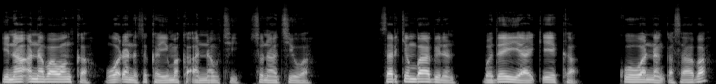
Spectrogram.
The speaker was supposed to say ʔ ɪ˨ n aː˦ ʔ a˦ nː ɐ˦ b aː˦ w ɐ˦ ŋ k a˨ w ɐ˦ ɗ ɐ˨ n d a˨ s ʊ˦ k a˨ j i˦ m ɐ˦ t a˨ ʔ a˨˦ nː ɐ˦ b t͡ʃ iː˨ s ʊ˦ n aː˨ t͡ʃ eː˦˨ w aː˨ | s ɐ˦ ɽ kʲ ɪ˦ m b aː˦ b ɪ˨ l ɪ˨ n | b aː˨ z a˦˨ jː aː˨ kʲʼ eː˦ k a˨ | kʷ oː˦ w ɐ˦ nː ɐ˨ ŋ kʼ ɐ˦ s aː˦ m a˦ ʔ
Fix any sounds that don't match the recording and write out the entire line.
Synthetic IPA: ʔ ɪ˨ n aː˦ ʔ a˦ nː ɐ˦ b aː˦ w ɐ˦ ŋ k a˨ w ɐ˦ ɗ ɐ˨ n d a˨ s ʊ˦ k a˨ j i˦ m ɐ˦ k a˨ ʔ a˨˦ nː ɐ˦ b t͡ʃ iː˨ s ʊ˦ n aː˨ t͡ʃ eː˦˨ w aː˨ | s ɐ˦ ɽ kʲ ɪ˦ m b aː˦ b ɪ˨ l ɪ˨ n | b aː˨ z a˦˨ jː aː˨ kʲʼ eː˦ k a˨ | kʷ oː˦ w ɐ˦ nː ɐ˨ ŋ kʼ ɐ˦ s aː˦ b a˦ ʔ

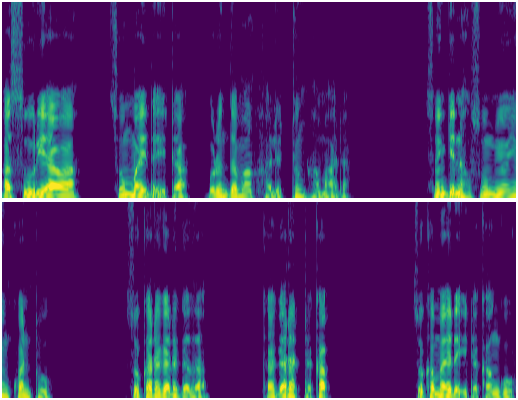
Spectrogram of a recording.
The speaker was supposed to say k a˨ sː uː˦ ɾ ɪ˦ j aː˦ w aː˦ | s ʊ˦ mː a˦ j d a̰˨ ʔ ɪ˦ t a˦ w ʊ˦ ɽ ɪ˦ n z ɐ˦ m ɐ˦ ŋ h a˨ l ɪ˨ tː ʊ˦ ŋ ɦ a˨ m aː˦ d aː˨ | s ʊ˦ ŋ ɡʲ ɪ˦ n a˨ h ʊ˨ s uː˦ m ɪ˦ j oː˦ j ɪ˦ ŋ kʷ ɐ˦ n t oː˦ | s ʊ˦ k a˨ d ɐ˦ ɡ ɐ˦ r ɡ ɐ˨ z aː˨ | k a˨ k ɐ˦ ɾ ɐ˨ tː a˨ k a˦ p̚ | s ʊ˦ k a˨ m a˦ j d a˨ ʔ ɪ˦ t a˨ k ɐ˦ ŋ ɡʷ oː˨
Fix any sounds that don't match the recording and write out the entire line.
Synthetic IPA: ʔ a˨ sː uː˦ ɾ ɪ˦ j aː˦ w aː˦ | s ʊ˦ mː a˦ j d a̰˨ ʔ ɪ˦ t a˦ w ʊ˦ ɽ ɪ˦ n z ɐ˦ m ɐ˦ ŋ h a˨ l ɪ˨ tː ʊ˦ ŋ ɦ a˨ m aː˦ d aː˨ | s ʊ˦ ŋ ɡʲ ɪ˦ n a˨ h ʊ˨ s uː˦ m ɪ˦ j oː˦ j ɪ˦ ŋ kʷ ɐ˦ n t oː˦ | s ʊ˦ k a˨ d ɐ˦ ɡ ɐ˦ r ɡ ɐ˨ z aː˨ | k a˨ ɡ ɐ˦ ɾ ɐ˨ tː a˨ k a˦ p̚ | s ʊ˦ k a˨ m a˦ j d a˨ ʔ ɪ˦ t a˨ k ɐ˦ ŋ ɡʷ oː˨

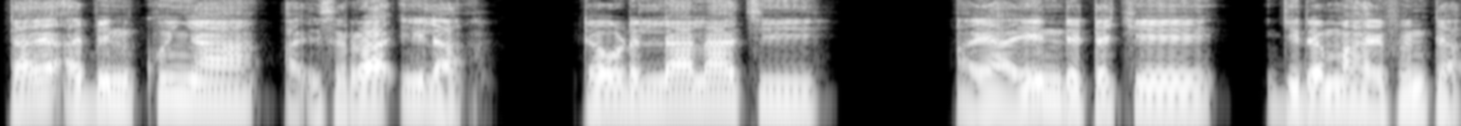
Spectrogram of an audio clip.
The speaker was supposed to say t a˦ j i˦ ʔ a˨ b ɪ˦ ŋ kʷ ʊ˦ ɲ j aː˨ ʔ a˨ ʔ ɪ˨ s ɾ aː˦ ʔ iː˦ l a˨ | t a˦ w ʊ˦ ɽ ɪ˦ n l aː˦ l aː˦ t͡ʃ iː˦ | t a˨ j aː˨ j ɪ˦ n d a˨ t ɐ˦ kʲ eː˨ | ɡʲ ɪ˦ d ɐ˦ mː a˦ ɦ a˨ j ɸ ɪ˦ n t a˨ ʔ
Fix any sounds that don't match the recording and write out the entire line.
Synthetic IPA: t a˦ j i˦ ʔ a˨ b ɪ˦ ŋ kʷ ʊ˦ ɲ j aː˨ ʔ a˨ ʔ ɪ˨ s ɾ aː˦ ʔ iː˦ l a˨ | t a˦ w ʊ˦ ɽ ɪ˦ n l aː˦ l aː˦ t͡ʃ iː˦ | ʔ a˨ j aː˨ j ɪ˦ n d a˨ t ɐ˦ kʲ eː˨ | ɡʲ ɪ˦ d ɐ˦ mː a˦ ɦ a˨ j ɸ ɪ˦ n t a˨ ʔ

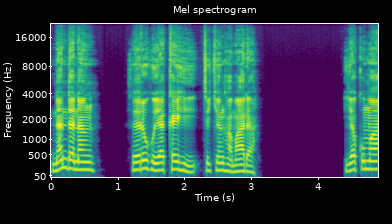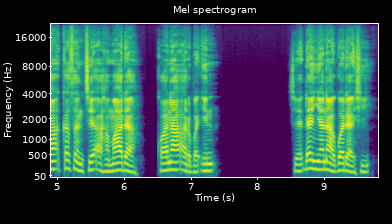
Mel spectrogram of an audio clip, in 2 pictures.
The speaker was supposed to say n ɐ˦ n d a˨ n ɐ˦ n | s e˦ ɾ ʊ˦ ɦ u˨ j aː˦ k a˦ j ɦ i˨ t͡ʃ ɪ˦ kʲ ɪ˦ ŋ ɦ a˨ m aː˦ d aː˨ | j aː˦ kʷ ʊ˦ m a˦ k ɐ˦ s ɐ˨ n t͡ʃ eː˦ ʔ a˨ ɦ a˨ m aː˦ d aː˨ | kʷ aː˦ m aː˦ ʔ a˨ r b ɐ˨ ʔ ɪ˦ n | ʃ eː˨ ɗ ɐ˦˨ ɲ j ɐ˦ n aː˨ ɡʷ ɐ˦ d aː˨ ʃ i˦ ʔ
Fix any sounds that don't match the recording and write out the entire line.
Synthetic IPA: n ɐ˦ n d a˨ n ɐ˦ n | s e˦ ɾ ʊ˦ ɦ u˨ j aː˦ k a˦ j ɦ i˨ t͡ʃ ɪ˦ kʲ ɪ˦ ŋ ɦ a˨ m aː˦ d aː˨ | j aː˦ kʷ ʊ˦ m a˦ k ɐ˦ s ɐ˨ n t͡ʃ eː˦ ʔ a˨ ɦ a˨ m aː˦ d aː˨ | kʷ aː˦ n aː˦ ʔ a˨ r b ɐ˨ ʔ ɪ˦ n | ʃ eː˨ ɗ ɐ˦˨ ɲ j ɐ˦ n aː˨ ɡʷ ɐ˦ d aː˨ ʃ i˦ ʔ

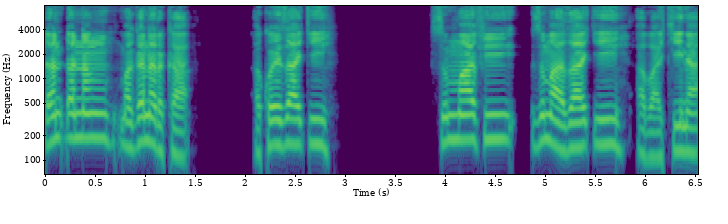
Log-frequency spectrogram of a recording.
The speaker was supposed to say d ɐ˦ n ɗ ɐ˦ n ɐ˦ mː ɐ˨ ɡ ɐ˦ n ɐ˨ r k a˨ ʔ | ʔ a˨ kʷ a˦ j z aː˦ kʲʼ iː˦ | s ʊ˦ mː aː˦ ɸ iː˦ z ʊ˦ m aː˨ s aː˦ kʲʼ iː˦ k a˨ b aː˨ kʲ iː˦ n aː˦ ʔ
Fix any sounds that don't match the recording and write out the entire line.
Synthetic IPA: ɗ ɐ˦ n ɗ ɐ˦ n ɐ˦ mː ɐ˨ ɡ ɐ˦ n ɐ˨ r k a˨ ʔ | ʔ a˨ kʷ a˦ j z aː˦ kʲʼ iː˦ | s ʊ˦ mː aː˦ ɸ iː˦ z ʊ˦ m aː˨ z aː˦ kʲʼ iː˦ ʔ a˨ b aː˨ kʲ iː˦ n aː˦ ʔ

